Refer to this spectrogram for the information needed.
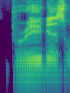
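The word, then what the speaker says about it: Bryde: The books that I mostly paid attention to when I was younger, they put all of them into one species, Bruder's whale. It's spelt Brides, but it's pronounced Bruder after a Scandinavian,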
